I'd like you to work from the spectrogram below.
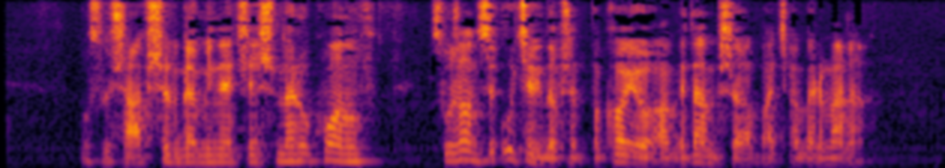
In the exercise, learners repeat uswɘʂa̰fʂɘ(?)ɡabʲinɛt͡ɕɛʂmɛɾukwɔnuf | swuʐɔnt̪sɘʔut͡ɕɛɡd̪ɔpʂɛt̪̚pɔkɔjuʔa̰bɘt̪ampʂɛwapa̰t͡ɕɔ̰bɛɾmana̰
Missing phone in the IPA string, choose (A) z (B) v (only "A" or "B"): B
